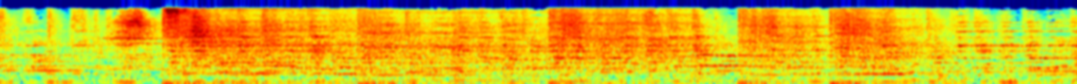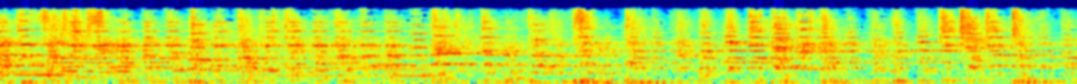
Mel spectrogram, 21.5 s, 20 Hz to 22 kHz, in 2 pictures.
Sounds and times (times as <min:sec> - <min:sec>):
Exciting music: 0:00.0 - 0:21.5.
